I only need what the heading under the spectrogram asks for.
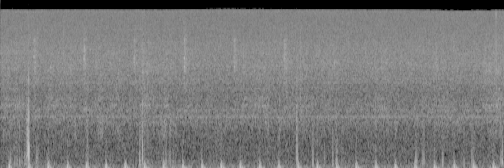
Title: Heartbeat again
